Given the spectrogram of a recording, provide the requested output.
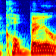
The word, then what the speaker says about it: Colbert: which is a playoff the colbert rapport with the silent t so it was just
